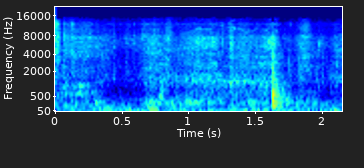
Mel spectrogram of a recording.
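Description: Soft footsteps and handling noises, with one sharp knock about one and a half seconds in.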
